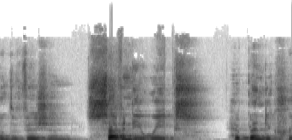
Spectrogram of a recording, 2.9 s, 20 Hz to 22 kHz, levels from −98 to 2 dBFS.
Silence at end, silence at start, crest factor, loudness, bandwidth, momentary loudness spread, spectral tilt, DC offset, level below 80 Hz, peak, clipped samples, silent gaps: 0 s; 0 s; 20 dB; -18 LUFS; 18 kHz; 15 LU; -2.5 dB/octave; under 0.1%; -58 dBFS; 0 dBFS; under 0.1%; none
